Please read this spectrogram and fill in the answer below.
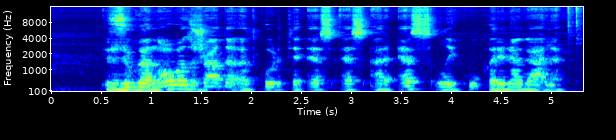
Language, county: Lithuanian, Kaunas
